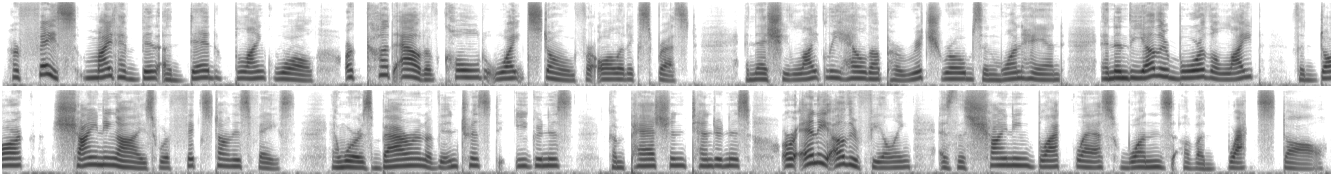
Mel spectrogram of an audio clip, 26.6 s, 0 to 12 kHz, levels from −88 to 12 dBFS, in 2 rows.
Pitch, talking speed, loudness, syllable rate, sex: 215 Hz, 160 wpm, -19 LUFS, 4.2 syllables/s, female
